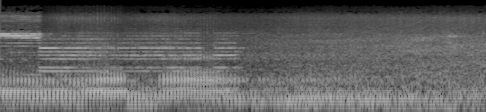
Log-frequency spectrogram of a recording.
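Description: Vehicle horns honking in street traffic, several honks in a row over the first three and a half seconds above a nearby engine running, then a steady traffic din.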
